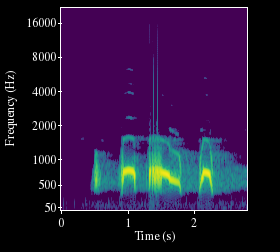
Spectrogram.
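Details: Decoy spotted dove giving one complete early-morning lure phrase for wild doves: a soft short note, a steady level coo, a long rolling coo drifting downward, and a final short arched coo.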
